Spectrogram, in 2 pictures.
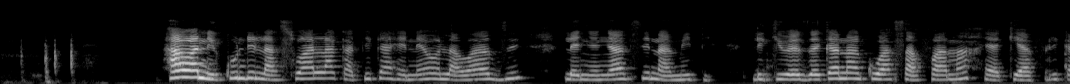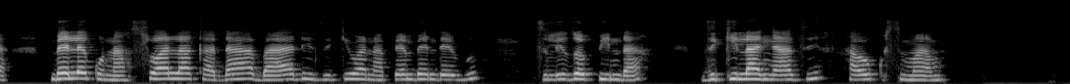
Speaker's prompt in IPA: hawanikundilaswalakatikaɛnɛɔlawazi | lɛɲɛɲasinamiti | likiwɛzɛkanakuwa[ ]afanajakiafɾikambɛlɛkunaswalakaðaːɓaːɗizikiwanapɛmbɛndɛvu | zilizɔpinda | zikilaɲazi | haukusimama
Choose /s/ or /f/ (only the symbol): s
